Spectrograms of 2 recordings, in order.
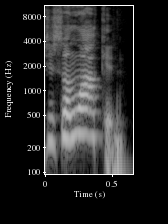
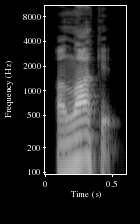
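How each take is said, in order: First: Much higher-pitched, impatient demand; imitated pushy repeat; retold insistence. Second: Said in the usual way. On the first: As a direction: insist as if brushing off the protest. Handler insists a second time.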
